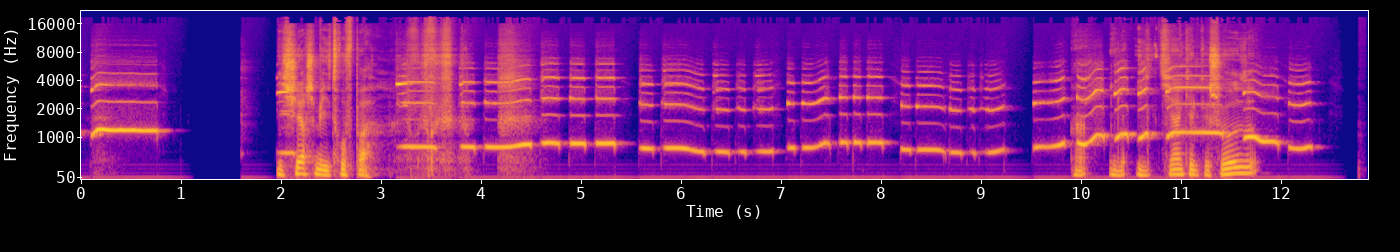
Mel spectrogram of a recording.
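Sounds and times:
small flute playing short halting notes: 0:00.0 - 0:01.1, 0:03.1 - 0:12.6
speech: 0:02.0 - 0:03.1, 0:11.0 - 0:12.0
breathy puffs into a small flute: 0:03.1 - 0:04.7.

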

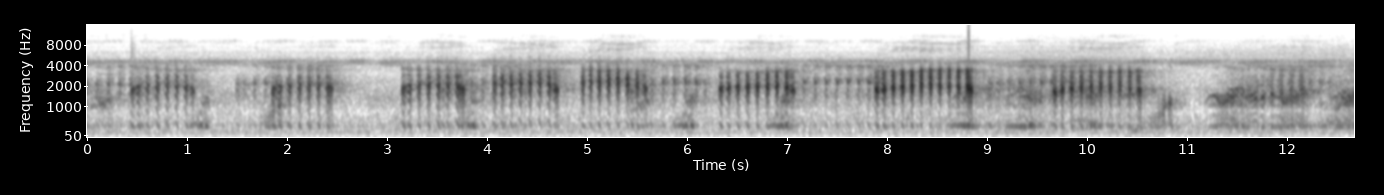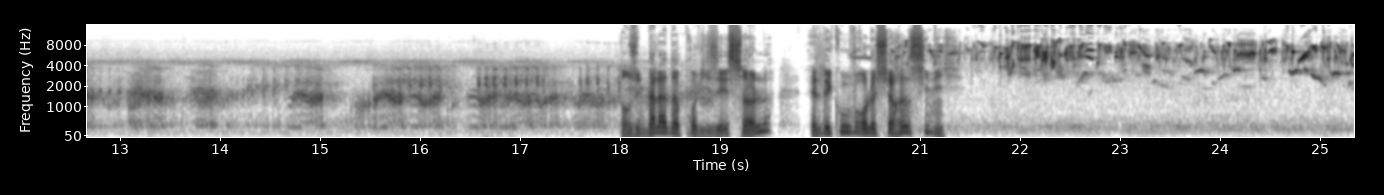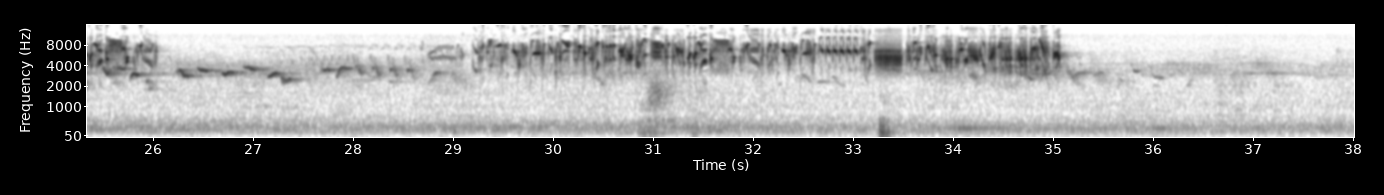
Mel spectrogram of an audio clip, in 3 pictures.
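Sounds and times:
marsh frogs croaking at night at a pond: 0:00.0 - 0:19.5, 0:20.3 - 0:26.1, 0:28.7 - 0:35.2
speech: 0:18.0 - 0:21.5.

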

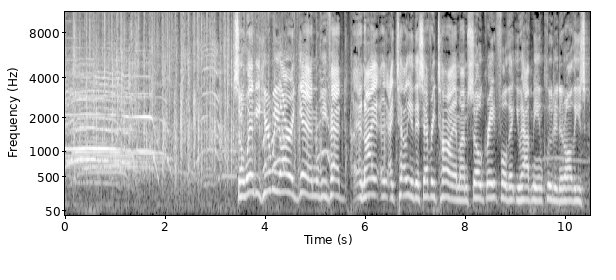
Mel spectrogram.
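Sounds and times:
crowd applauding at an album re-release celebration: 0:00.0 - 0:06.6
speech: 0:03.4 - 0:10.4.

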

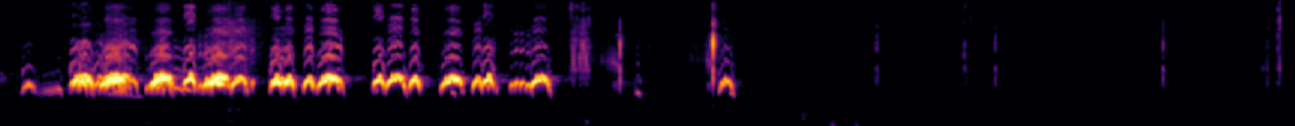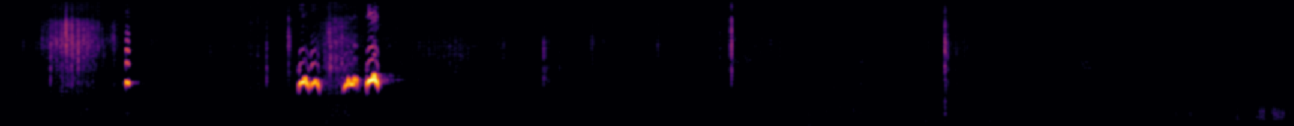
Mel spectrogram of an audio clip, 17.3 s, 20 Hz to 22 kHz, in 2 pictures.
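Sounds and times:
European bee-eaters Merops apiaster calling in an acacia: 0:00.0 - 0:03.8, 0:10.6 - 0:11.2.

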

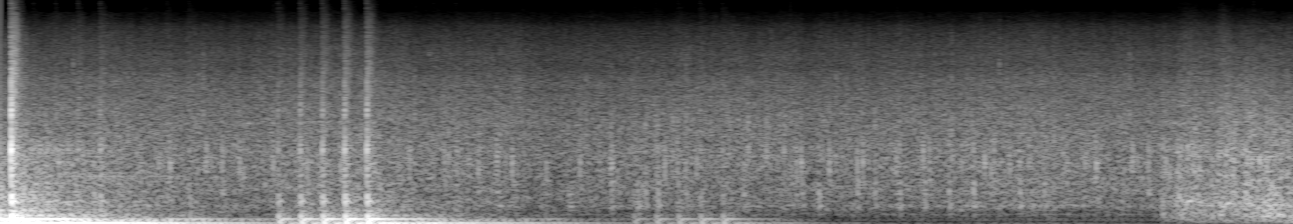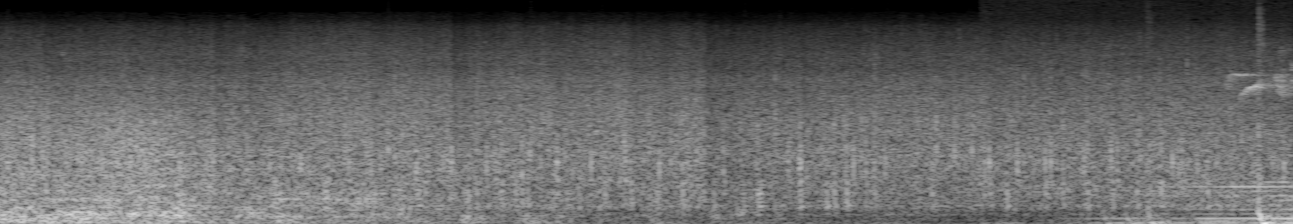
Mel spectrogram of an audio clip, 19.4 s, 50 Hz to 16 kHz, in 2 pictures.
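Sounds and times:
low rumbling: 0:00.0 - 0:05.9
heavy rain pouring: 0:00.0 - 0:19.3.

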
